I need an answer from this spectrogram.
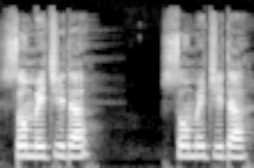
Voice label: "somecetv", Muscogee

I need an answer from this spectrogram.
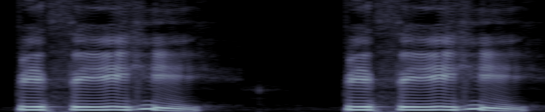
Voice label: "perehe", Muscogee

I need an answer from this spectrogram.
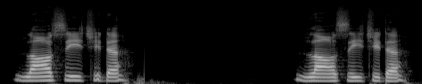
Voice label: "lasecetv", Muscogee

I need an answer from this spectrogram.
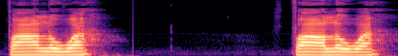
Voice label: "falowv", muscogee

